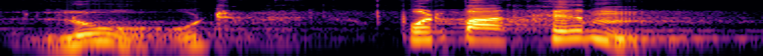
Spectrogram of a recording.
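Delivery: high, loud, whining question; whiny Peter. Acted. Peter points at John and complains to Jesus, high and whining. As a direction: play Peter as a petulant, nosy disciple.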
